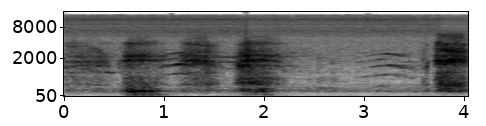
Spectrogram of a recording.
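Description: Laughter from the preacher and congregation following a joke: three short bursts of laughing in the first two seconds, then a fainter, higher laughing voice rising and falling about three seconds in.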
